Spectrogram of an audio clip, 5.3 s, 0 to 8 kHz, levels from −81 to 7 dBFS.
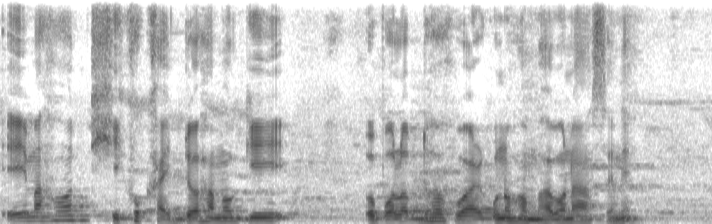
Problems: constant background noise, background conversations at intervals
